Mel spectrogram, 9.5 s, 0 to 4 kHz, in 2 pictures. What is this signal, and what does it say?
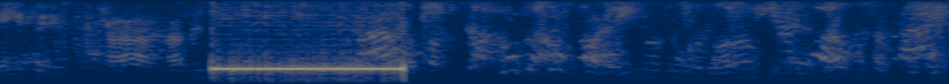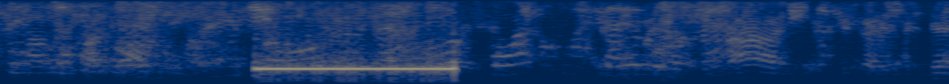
Ringback tone (Europe, 425 Hz), with speech.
